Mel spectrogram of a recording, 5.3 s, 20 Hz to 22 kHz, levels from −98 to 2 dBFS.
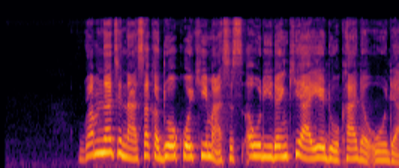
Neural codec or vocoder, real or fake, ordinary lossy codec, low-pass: none; real; none; 14.4 kHz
